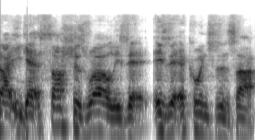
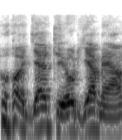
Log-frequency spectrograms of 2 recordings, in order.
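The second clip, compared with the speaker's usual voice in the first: slow, put-on American accent; 3 semitones higher than usual. Retelling replying to someone while walking past, put-on american accent. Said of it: "did this American accent".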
